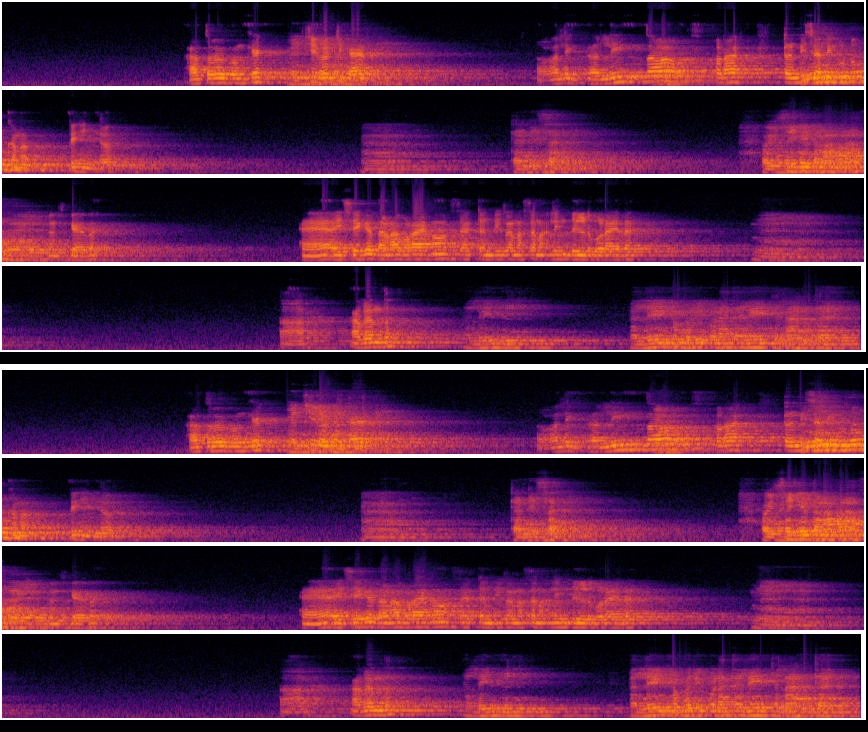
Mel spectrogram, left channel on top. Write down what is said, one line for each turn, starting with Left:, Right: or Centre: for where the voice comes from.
Left: ᱟᱨ ᱛᱚᱵᱮ ᱜᱚᱝᱠᱮ
Right: ᱪᱤᱠᱟᱭ
Left: ᱪᱮᱫ ᱵᱮᱱ
Right: ᱠᱟᱱ
Left: ᱪᱮᱠᱟᱭᱮᱫᱟ?
Right: ᱛᱟᱦᱮᱸ ᱛᱚᱵᱮ
Left: ᱚ ᱟᱹᱞᱤᱧ! ᱟᱹᱞᱤᱧ ᱫᱚ
Right: ᱦᱮᱸ
Left: ᱛᱷᱚᱲᱟ ᱴᱟᱺᱰᱤ
Right: ᱱᱤᱛ
Left: ᱥᱮᱫ ᱞᱤᱧ ᱩᱰᱩᱠ
Right: ᱫᱚ
Left: ᱠᱟᱱᱟ ᱛᱤᱦᱤᱧ ᱫᱚ ᱾
Right: ᱩᱸᱻ ᱴᱟᱺᱰᱤ ᱥᱮᱜ! ᱦᱚᱭᱥᱮ ᱜᱮ ᱫᱟᱬᱟ ᱵᱟᱲᱟ ᱥᱮ!
Left: ᱪᱮᱜ ᱦᱚ ᱵᱟ᱾ ᱦᱮᱸ ᱮᱭᱥᱮ ᱜᱮ ᱫᱟᱬᱟ ᱵᱟᱲᱟᱭ ᱦᱚᱸ ᱥᱮ ᱴᱟᱺᱰᱤ ᱨᱮ ᱱᱟᱥᱮᱱᱟᱜ ᱞᱤᱧ ᱫᱟᱹᱲ ᱵᱟᱲᱟᱭ ᱮᱫᱟ ᱾
Right: ᱚᱸᱻ
Left: ᱟᱨ ᱟᱵᱮᱱ ᱫᱚ?
Right: ᱟᱹᱞᱤᱧ ᱦᱚᱸᱞᱮ ᱟᱹᱞᱤᱧ ᱦᱚᱸ ᱵᱮᱨᱮᱜ ᱵᱟᱲᱟ ᱛᱮᱜ ᱞᱤᱧ ᱪᱟᱞᱟᱣ ᱮᱱᱛᱮ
